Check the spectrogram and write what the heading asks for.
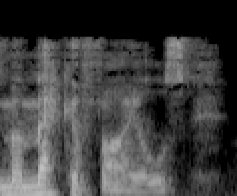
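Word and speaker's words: myrmecophiles: And the correct pronunciation is mimecophiles.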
